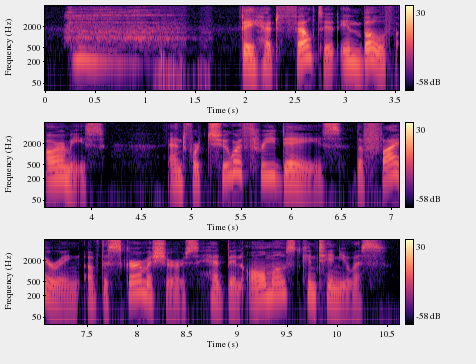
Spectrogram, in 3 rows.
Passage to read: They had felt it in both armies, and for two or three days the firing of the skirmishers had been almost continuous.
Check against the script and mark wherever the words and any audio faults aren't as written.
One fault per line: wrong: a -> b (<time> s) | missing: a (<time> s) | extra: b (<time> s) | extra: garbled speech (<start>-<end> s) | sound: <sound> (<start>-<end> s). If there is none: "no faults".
sound: sigh (0.2-1.7 s)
